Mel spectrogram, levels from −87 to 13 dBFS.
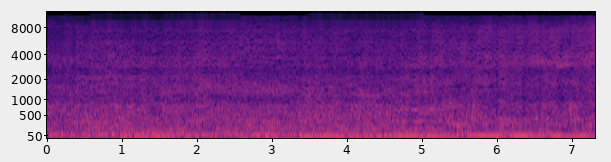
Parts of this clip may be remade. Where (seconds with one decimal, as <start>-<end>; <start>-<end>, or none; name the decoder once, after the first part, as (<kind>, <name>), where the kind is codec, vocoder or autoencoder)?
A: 0.0-2.5 (codec, SNAC); 3.1-7.3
